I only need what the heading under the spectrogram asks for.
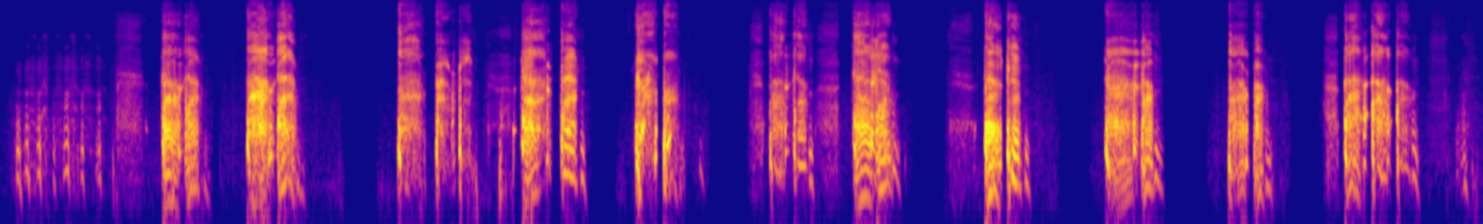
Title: Men cough during sleep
